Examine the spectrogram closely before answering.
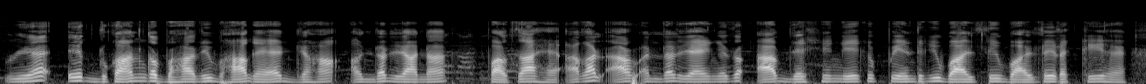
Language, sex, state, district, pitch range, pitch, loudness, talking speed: Hindi, male, Uttar Pradesh, Jyotiba Phule Nagar, 120-135 Hz, 130 Hz, -19 LUFS, 135 wpm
